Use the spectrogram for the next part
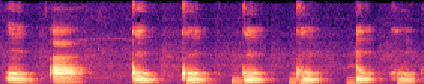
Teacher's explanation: कंठ वर्ण म्हणजेच अ आ क ख ग घ ड ह याचा उच्चार कंठातून होतो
